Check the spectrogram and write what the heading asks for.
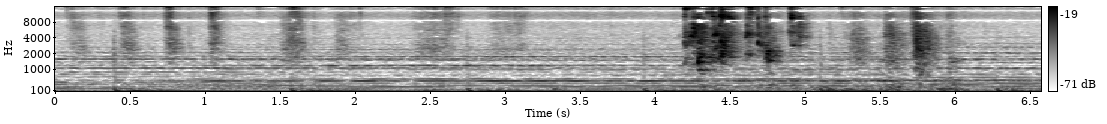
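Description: Quiet background music with soft sustained tones. About four seconds in, a short run of scratchy rasping from a Fatip Lo Storto open-comb slant safety razor cutting stubble on the neck, with one more brief stroke near the end.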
